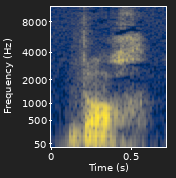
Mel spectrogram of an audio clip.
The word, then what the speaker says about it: doch: Une prononciation qui vient après A, O, U, AO se prononce R. C'est un bruit de gauche. Par exemple, Ach. Auch. Doch.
